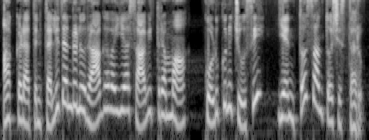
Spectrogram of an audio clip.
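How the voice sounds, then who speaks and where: A woman's voice: a little high, sing-song, moderate pace, no echo, studio quality. A woman narrating a scripted moral story.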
